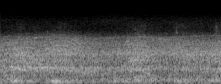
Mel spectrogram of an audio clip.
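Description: Dense, sustained roar of a crowd of over 40,000 cheering at an Oakland A's baseball stadium during a Red Sox game, loud and continuous throughout.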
